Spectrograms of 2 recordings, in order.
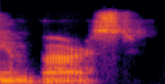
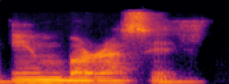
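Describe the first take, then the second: First: The -ed ending adds no extra syllable. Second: The -ed ending is said as an extra syllable. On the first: The speaker calls it right. "I would say embarrassed" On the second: The speaker calls it wrong. "we don't say embarrassed"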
